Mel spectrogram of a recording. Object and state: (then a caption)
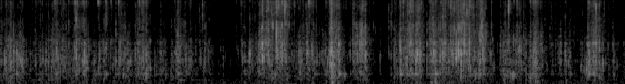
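Plastic-wrapped foam sponge. Fingers squeeze a green foam bath sponge wrapped in clear plastic film and pull at the loose wrapper ends, making the plastic crinkle. The result is a dense, continuous run of bright, crackly crinkling with almost no low end. It swells and eases in loudness, dipping briefly near the two-second mark.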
